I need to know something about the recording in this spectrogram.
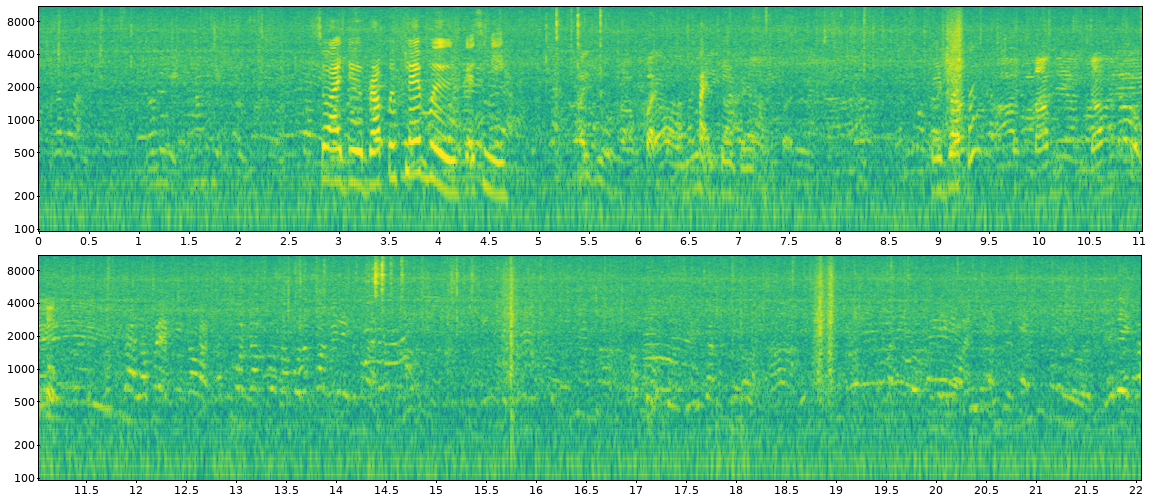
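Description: Batter sizzles on a hot griddle.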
